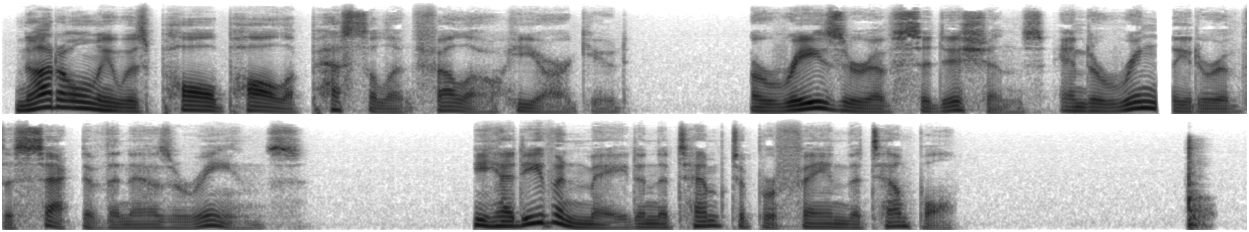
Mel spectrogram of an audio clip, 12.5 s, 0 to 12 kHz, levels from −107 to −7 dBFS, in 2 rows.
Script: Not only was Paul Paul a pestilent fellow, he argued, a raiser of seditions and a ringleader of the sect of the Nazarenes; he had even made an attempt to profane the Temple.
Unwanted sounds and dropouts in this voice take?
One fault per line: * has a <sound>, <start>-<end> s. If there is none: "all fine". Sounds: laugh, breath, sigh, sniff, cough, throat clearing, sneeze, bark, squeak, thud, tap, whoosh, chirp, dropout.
* has a dropout, 5.8-5.9 s
* has a tap, 12.1-12.3 s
